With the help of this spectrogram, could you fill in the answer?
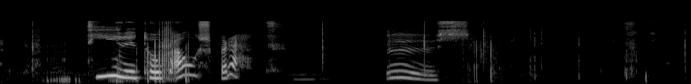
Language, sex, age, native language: Icelandic, female, 10, Icelandic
